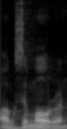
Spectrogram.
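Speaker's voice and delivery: oxymoron with the mo syllable stressed. Explaining how oxymoron is pronounced: stress on mo in oxymoron. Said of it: "The stress is on mo part".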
